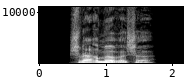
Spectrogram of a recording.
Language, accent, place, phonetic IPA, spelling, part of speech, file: German, Germany, Berlin, [ˈʃvɛʁməʁɪʃə], schwärmerische, adjective, De-schwärmerische.ogg
- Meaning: inflection of schwärmerisch: 1. strong/mixed nominative/accusative feminine singular 2. strong nominative/accusative plural 3. weak nominative all-gender singular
